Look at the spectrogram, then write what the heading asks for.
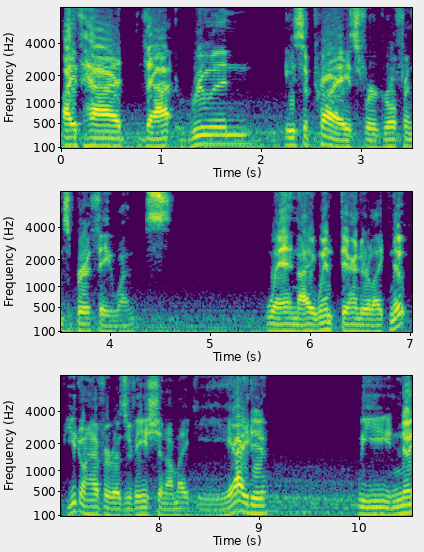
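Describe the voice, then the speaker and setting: A young man with a lowish voice rambles through travel stories while he games live. He speaks into a headset from a home setup, and a faint hum of game ambience sits behind him. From United States. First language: English. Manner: rambling, anecdotal, animated storytelling. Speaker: streamer. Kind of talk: casual live-stream chat while gaming.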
